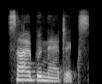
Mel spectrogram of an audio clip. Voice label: "cybernetics", Indian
